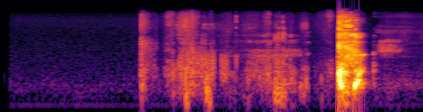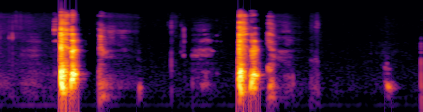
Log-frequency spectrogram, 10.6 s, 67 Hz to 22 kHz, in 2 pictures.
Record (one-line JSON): {"three_cough_length": "10.6 s", "three_cough_amplitude": 32767, "three_cough_signal_mean_std_ratio": 0.19, "survey_phase": "beta (2021-08-13 to 2022-03-07)", "age": "65+", "gender": "Male", "wearing_mask": "No", "symptom_none": true, "smoker_status": "Ex-smoker", "respiratory_condition_asthma": false, "respiratory_condition_other": false, "recruitment_source": "REACT", "submission_delay": "2 days", "covid_test_result": "Negative", "covid_test_method": "RT-qPCR", "influenza_a_test_result": "Negative", "influenza_b_test_result": "Negative"}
